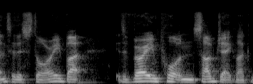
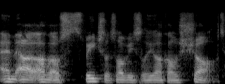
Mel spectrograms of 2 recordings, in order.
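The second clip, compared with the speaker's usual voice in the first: plain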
